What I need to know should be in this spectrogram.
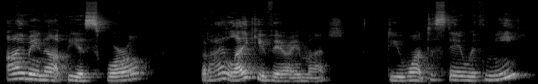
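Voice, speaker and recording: A woman's voice: medium pitch, moderate pace, darkish tone, lightly acted. A woman voicing a kindly, protective man in a children's storybook, patiently explaining and reassuring. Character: kindly man, gentle, protective nature guide to a squirrel. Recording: roomy, echoing indoor sound.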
